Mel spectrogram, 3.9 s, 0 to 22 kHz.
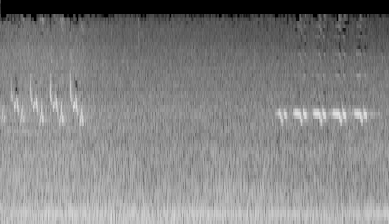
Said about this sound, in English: For starters, Logan says, a typical male can sing up to 400 different songs. Most, if not all of them, are stolen from other species, making the mockingbird the original Napster.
